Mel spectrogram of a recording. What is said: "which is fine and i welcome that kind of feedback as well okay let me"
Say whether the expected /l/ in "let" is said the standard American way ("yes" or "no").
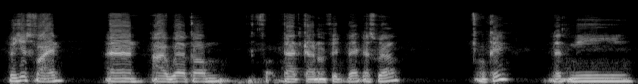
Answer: yes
